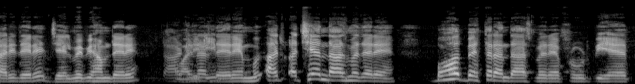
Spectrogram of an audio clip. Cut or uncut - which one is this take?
cut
